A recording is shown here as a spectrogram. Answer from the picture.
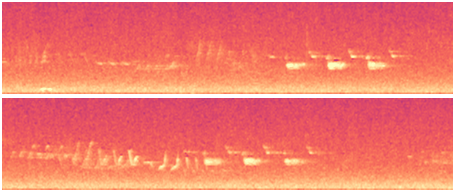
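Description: Songbirds calling over steady wind noise: three short high notes, then a falling trill, then three more short notes.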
